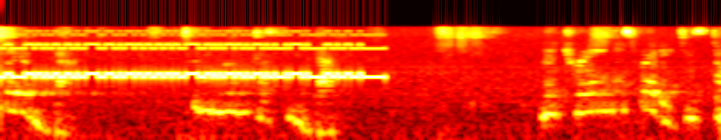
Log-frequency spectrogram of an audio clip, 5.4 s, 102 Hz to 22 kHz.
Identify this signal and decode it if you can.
RTTY (50 baud, 170 Hz shift), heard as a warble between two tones, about 1230 Hz centre, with the noise inside a subway train. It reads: … WPTN ILTR A3PC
